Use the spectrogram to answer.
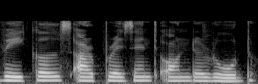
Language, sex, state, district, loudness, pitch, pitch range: English, female, Assam, Kamrup Metropolitan, -15 LUFS, 175 Hz, 170-185 Hz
